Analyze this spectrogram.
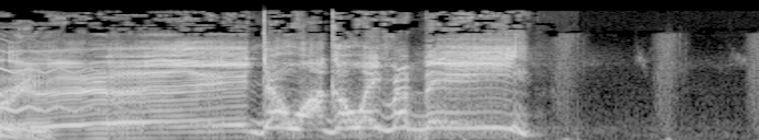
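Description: A man shouts angrily in a strained, gritted voice.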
